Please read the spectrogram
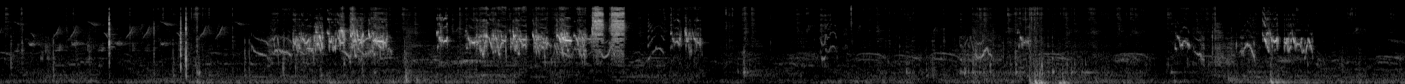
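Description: A flock of budgerigars chattering and warbling: two loud stretches of dense chatter in the first half, softer scattered chirps after that, and another short burst near the end.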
